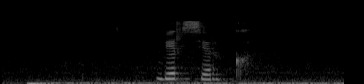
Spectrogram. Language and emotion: Russian, neutral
